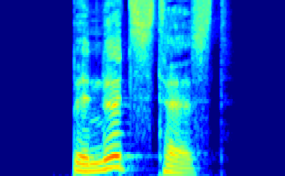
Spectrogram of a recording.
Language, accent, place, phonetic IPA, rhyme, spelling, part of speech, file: German, Germany, Berlin, [bəˈnʏt͡stəst], -ʏt͡stəst, benütztest, verb, De-benütztest.ogg
- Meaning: inflection of benützen: 1. second-person singular preterite 2. second-person singular subjunctive II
